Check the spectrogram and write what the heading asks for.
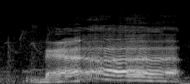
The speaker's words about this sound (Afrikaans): skaap is briesend. Hy hou nie daarvan dat daar nie na hom geluister word nie.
